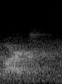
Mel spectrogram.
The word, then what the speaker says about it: Barth: One of the big ones was a guy by the name of Karl Barth, or spelled like Barth, but Barth.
